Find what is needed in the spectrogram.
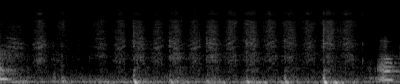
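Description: A plastic scraper rubbed rapidly back and forth over paper on a plastic printing plate, making quick repeated rasping strokes with a few soft knocks. The paper is being rubbed down to pull a monoprint from the paint on the plate.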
